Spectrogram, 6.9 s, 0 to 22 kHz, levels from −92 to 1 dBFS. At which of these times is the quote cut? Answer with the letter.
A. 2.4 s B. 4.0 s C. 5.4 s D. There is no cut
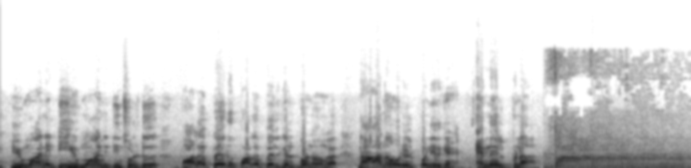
C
